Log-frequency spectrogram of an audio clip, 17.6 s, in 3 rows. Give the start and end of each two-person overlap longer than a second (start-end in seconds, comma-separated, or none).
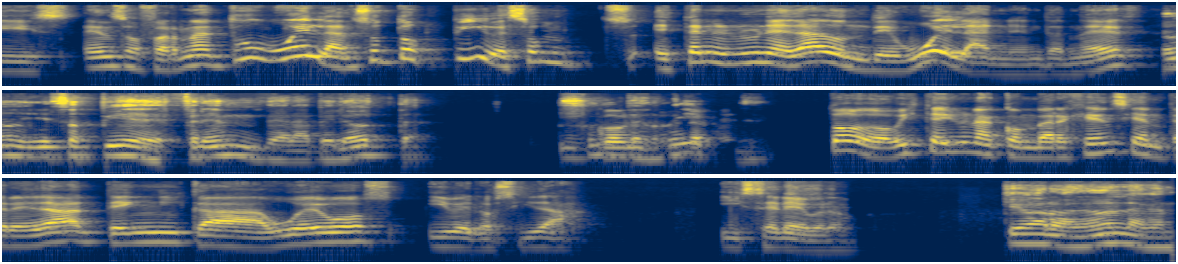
none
